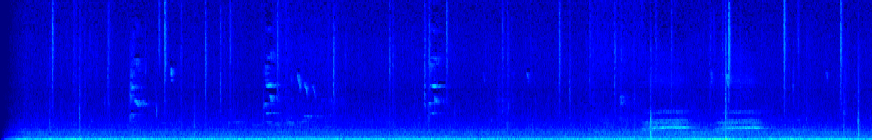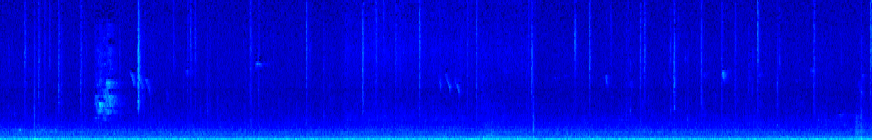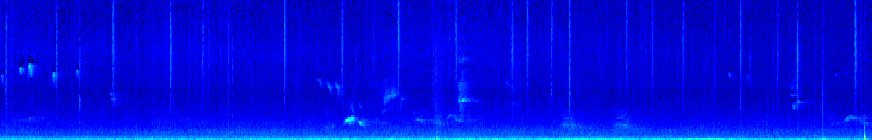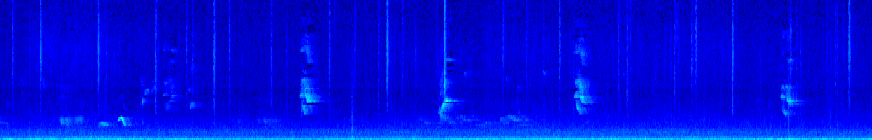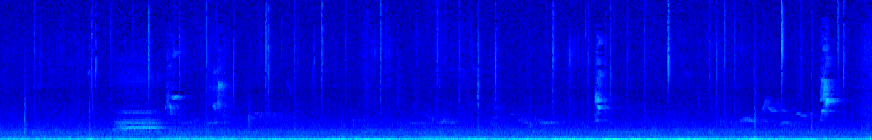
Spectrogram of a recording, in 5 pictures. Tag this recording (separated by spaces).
ambiance amb ambience Netherlands Groningen Holland city general-noise ambient soundscape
